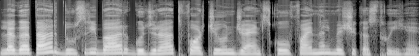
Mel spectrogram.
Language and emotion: Urdu, neutral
